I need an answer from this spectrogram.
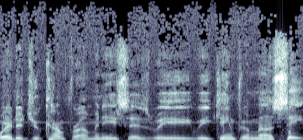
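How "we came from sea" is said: slow, put-on French accent in English. Retelling a boat man's answer to a friendly question: imitating a French accent. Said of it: "he spoke back to me with a French accent".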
